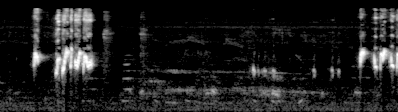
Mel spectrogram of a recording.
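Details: A Red-whiskered bulbul sings to teach young white-cheeked birds. Two bubbly, warbled phrases of quick rising and falling notes are separated by about four seconds of quiet, faint twittering.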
